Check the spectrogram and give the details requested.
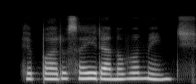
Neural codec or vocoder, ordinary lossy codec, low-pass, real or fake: codec, 24 kHz, 0.9 kbps, WavTokenizer, large speech release; MP3, 64 kbps; 9.9 kHz; fake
